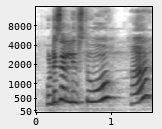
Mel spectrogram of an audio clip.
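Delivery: high-pitched call to the little one; high call to pet. Real, not acted. Vlogger calling Billu to stop wandering off.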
